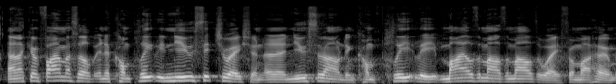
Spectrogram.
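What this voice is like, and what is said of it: Yorkshire English accent. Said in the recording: “"Are you from Yorkshire?" And they can just tell it. ... the smooth tones of the Yorkshire accent ... my Yorkshire accent flows out of me and I can't do anything about that and people spot it”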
